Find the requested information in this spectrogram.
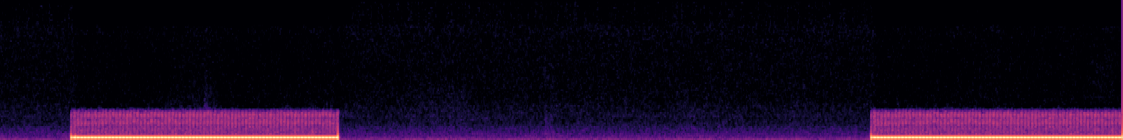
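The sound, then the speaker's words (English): Telephone ringback tone while calling a number in Nova Scotia: two long, steady, low buzzing tones, each about two seconds, separated by a quiet gap of about four seconds. “call my mom in Nova Scotia. Here's the number.”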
